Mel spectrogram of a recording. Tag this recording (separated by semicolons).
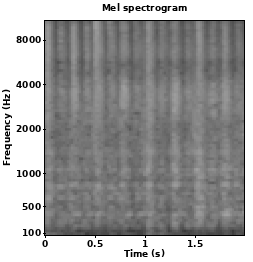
dubspace; dub; deep; loop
